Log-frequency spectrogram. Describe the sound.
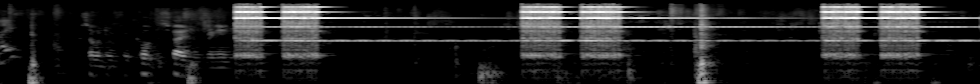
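A telephone bell rings in three loud double bursts, each pair of rings separated by a pause, with a child's voice speaking briefly at the start and between rings.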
